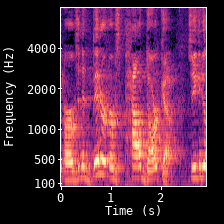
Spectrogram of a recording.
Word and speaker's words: Pau d'Arco: And then bitter herbs, Pau d'Arco. So you can do like a Pau d'Arco tea. That's spelled P-A-U-D-A-R-C-O, 2 words, Pau d'Arco.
